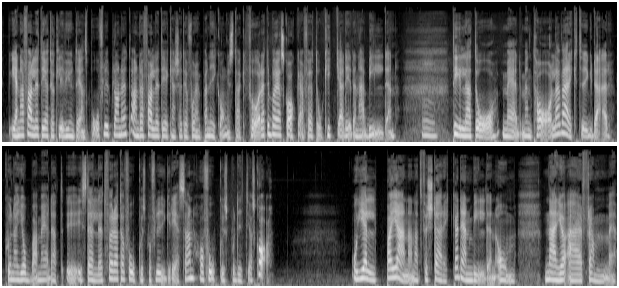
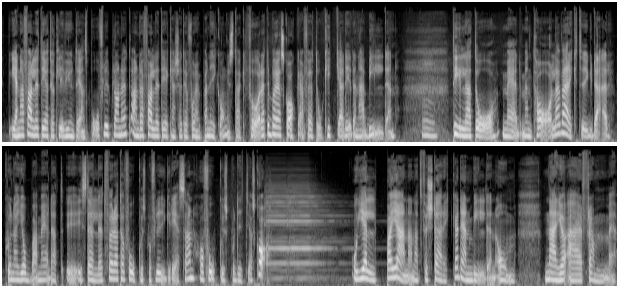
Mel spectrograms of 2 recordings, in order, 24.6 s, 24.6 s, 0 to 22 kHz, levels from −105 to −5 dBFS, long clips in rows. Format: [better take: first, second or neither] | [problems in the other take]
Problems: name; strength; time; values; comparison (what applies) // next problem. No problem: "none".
first | alarm; noticeable; from 18 to 19 s; peak 7 dB below the speech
